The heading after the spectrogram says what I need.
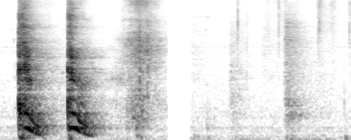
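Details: Person with Tourette's: three quick, forceful throat-clearing sounds in a row, then faint quieter noises; a repeated throat-clearing vocal tic.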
